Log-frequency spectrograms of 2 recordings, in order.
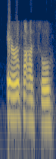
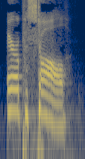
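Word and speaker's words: Aéropostale: Aeropostale. – Thank you! Yeah, she was not at Aeropostale.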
